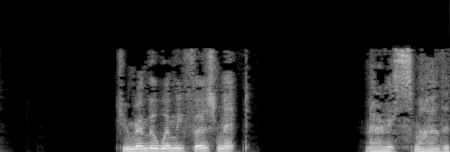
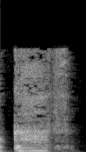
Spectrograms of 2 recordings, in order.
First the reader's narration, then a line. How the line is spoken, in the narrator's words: she whispered, fighting to hold back her own tears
